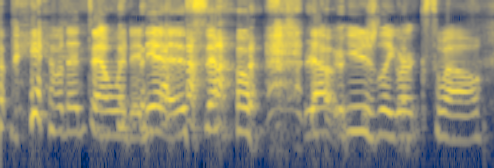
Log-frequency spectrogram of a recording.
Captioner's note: laughing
